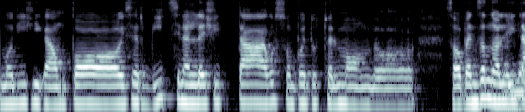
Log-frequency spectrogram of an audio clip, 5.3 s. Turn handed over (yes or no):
no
